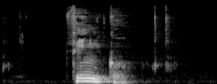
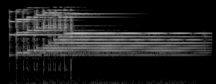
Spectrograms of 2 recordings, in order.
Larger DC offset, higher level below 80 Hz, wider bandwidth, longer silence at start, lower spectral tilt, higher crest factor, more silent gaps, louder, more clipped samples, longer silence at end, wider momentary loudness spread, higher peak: neither; first, -48 dBFS vs -72 dBFS; about the same, 16.5 kHz vs 16 kHz; first, 0.65 s vs 0.1 s; first, -6 dB/octave vs 7.5 dB/octave; about the same, 16 dB vs 14 dB; neither; about the same, -15 LUFS vs -16 LUFS; neither; first, 0.5 s vs 0.05 s; first, 24 LU vs 10 LU; first, -2 dBFS vs -6 dBFS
